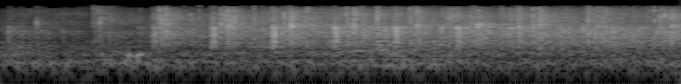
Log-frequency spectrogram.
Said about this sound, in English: It's a bit of a feeble clap because many here don't even know what that means.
